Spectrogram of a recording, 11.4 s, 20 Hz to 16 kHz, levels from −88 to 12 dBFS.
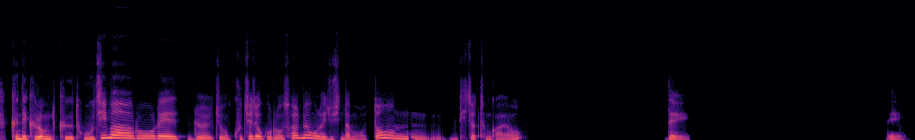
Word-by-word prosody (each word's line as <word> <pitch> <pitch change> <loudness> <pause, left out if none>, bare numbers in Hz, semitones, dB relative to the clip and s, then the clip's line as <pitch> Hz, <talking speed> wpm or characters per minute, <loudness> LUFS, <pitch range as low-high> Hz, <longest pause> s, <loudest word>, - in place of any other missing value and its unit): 근데 235 -1 +6
그럼 220 -1 +6
그 185 -3 0
도지마롤에 265 - +3
를 190 -1 -3
좀 185 -2 -5
구체적으로 205 -1 -1
설명을 285 - 0
해 - - +1
주신다면 185 -7 -8
어떤 265 - -1 0.6
디저트인가요? 175 - -9 1.8
네. 155 -5 -4 2.4
네. - - -10
220 Hz, 185 characters per minute, -25 LUFS, 180-265 Hz, 2.4 s, 근데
